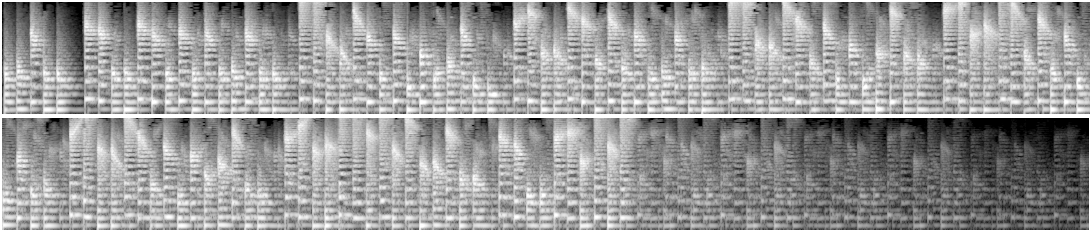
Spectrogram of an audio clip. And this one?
wonderful lab
i made it with analog gear and sequenced by ableton live.
analog, loop, psytrance, synth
